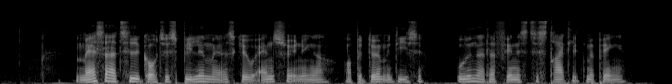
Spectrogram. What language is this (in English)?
Danish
